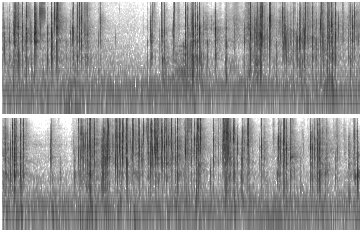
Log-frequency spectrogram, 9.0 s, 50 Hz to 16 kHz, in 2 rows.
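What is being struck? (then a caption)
Metallized plastic foil pouch. A small, sealed black blind bag of metallized plastic foil with a pin inside is held in both hands while fingertips squeeze and crumple the foil. Dense, bright crinkling and crackling comes in bursts, with brief quiet gaps near 1.5 and 5 seconds. A faint low steady hum sits underneath.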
